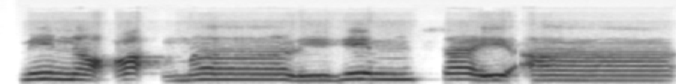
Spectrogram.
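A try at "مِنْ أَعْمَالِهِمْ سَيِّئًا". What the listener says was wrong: Kurangnya di sini satu di ain mati. Kok ain mati susah tuh? Sama shin. Min a'a. Terus nyelek. Min a'malihim syai'a.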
